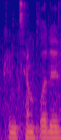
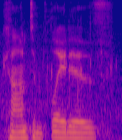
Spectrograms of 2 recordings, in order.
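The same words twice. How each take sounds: First: It is said the way British speakers say it. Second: It is said in the speaker's usual, non-British way.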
